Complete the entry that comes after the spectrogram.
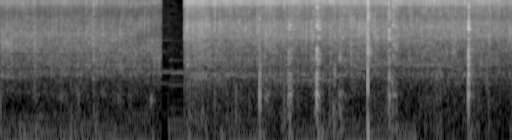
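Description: Potatoes, onion and tomato sizzling as they fry in a metal kadai while a metal spatula stirs them, clicking and scraping against the pan again and again. The sound drops out briefly about a third of the way in.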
